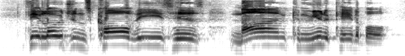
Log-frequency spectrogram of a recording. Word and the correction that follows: non-communicable: that's not how you pronounce it, non-communicable attributes.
